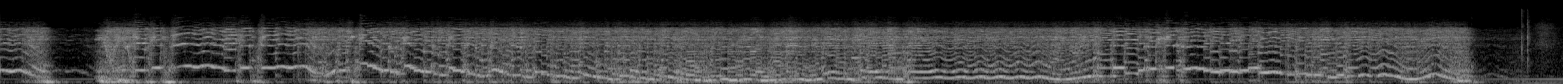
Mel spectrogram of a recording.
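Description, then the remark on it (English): A loud, sustained electric guitar lead tone, switched on with a button press, plays a winding melody with bends and vibrato, thickened by chorus and trailed by echo repeats, heard alone for about fourteen seconds before stopping. “Press another button and I get a real loud lead sound with chorus and echo on it.”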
